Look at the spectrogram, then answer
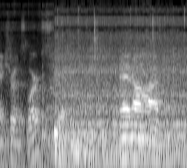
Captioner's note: blender whirring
